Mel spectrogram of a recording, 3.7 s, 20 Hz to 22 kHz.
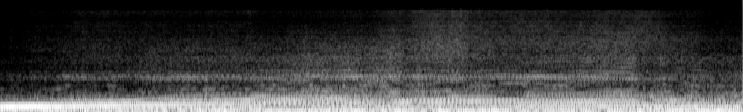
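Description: A tuned BMW Z4 M convertible revs loud and close, its rising harmonic exhaust note climbing steadily through the clip with a deep rumbling undertone.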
